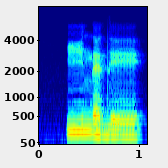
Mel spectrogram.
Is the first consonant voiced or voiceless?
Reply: voiced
